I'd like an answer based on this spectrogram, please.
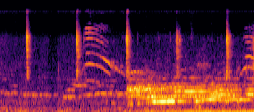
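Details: Mother cat attacking a ginger kitten, a drawn-out descending meow near two seconds, then a sustained growling caterwaul from about two and a half seconds on, with short sharp squeaks scattered throughout.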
